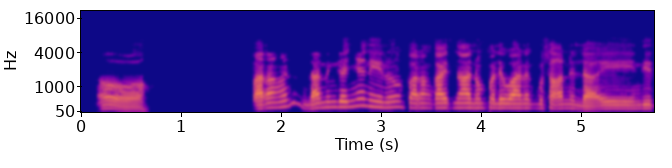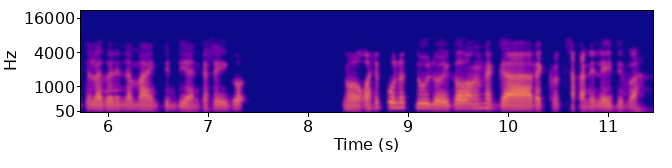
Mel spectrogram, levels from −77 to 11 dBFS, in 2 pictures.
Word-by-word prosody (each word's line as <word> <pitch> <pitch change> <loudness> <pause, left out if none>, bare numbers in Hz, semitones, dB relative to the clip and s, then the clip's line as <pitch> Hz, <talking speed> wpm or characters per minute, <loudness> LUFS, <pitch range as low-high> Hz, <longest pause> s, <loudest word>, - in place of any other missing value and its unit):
Oo. 110 -8 -2 1.0
Parang 185 +7 +4
ano, - - -13
daming 210 - 0
ganyan, 235 +5 -1
eh, 215 -3 -1
no? 210 +2 -4
Parang 180 -3 -1
kahit 180 0 +5
na 185 0 +4
anong 175 - -4
paliwanag 175 -1 +2
mo 165 - -10
sa 155 - +2
kanila, 135 -6 -1
eh, 145 0 -4
hindi 155 +2 -5
talaga 150 -1 -1
nila 145 0 -3
maintindihan. 135 -3 -3
Kasi 135 +3 -5
ikaw 160 +2 -3 1.0
oo, 130 -2 0
kasi 145 +7 +1
puno't 195 0 +2
dulo 175 -4 +2
ikaw 165 +3 +4
ang 170 - -2
nag, 170 - -1
ah, 140 -1 +7
recruit 135 -2 -2
sa - - -2
kanila, 125 +1 -2
eh, 125 - -6
'di 115 - -8
ba? 110 0 -4
150 Hz, 190 wpm, -23 LUFS, 135-180 Hz, 1.0 s, ah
